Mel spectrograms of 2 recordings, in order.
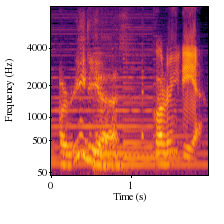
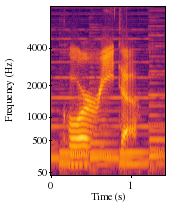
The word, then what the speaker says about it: Corrida: That was me repeating what you had said. It's not the correct pronunciation. Don't learn that one. Stop. Corrida. Yeah, there's no I after the D.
